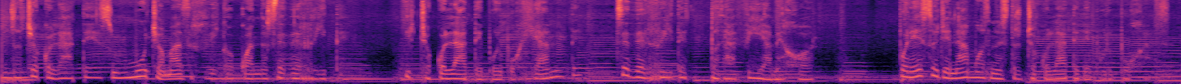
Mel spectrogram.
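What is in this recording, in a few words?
Latin American Spanish, Commercial; GoLocalise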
